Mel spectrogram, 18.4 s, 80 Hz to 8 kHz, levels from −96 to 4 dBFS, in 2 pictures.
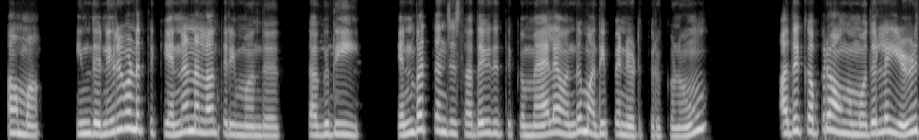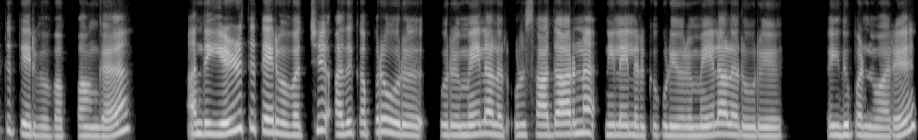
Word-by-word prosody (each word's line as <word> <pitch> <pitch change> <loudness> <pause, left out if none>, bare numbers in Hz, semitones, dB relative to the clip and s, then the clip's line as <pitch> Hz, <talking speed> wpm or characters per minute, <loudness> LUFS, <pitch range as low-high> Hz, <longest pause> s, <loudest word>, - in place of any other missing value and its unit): ஆமா. 220 -4 +1 0.5
இந்த 230 0 +2
நிறுவனத்துக்கு 285 -4 +1
என்னென்னலாம் 255 +1 +2
தெரியுமா 205 -3 -2
இந்த 190 0 -3 0.4
தகுதி 220 +2 0 0.6
85%க்கு 235 -5 -1
மேல 210 +5 +2
வந்து 215 +6 0
மதிப்பெண் 220 -2 -2
எடுத்திருக்கணும். 185 - -3 0.8
அதுக்கப்புறம் 280 +3 +2
அவங்க 240 -3 +1
முதல்ல 235 +6 +1 0.2
எழுத்துத் 275 +3 0
தேர்வு 195 -4 0
வப்பாங்க, 180 +1 -3 0.9
அந்த 225 0 +2 0.2
எழுத்துத் 325 +4 +3
தேர்வ 250 -4 +5
வச்சு 210 +9 -3 0.2
அதுக்கப்புறம் 235 +4 -1
ஒரு 210 -2 +2 0.3
ஒரு 200 -1 -1
மேலாளர், 215 -1 +1
ஒரு 210 - -2
சாதாரண 220 +3 +3 0.2
நிலையில 205 -1 +1
இருக்கக்கூடிய 190 0 -3
ஒரு 185 - 0
மேலாளர், 205 0 +1
ஒரு 180 0 -1 0.7
இது 205 +1 +3
பண்ணுவாரு. 180 0 -1
220 Hz, 115 wpm, -21 LUFS, 200-245 Hz, 0.9 s, தேர்வ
